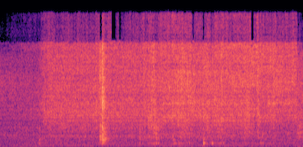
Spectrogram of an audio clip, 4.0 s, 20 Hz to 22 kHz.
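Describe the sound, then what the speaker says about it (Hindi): Chicken and tomatoes cooking covered in a pot over low heat for biryani, a soft steady sizzle with a faint hiss and a couple of small clinks, no voices. "इसको 2 मिनट के लिए हल्की आंच पे हम कवर करके पकाएंगे, ताकि टमाटर जो हमारे गल जाए और चिकन भी जो है वो भी हाफ डन हो जाए"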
